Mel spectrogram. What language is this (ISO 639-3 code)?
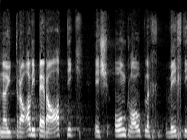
gsw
